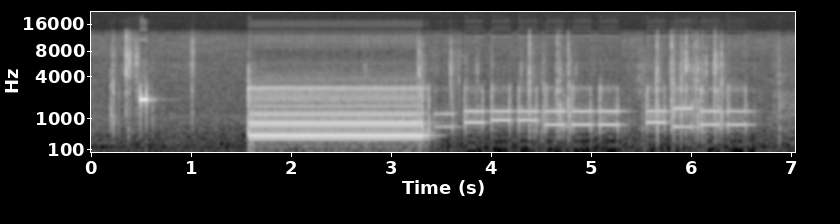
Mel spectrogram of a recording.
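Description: A handset clicks, then a steady telephone dial tone hums for about two seconds before a quick run of roughly a dozen touch-tone dialing beeps, clear, as a test call is dialed.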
